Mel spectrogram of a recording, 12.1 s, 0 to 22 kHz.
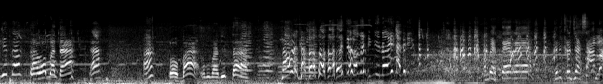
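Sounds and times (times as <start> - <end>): steady low hum: 0.0 - 11.9
voices exclaiming and talking: 0.0 - 12.0.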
